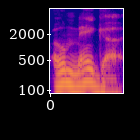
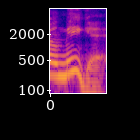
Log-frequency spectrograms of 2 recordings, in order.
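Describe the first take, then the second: First: It is said with an American pronunciation. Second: It is said with a British pronunciation. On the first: "if you're from the United States" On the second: "if you're from England"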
